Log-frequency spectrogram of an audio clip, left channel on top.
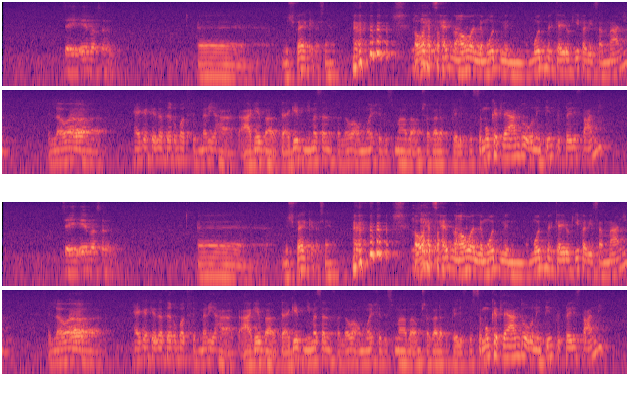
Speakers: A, on the right; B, on the right.
A: زي ايه مثلا
B: آه مش فاكر اسامي <laughs>
A: <laughs>
B: هو واحد صاحبنا هو اللي مدمن مدمن كايروكي فبيسمعني اللي هو
A: اه
B: حاجه كده تخبط في دماغي هتعجبها تعجبني مثلا فاللي هو اقوم واخد اسمها بقى ومشغلها في بلاي ليست بس ممكن تلاقي عنده اغنيتين في البلاي ليست عندي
